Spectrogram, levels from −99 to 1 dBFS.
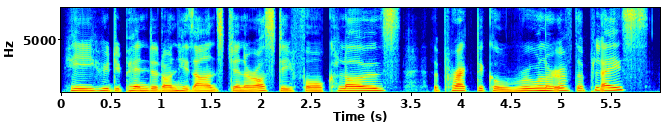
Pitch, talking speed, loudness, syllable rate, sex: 190 Hz, 150 wpm, -17 LUFS, 4.7 syllables/s, female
